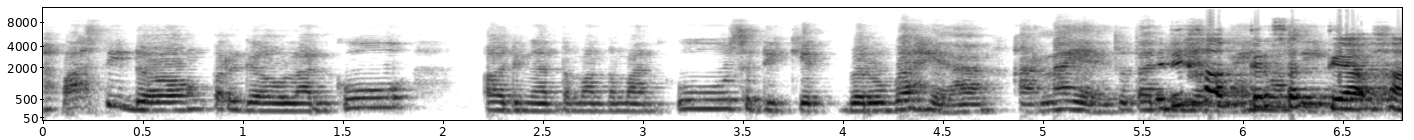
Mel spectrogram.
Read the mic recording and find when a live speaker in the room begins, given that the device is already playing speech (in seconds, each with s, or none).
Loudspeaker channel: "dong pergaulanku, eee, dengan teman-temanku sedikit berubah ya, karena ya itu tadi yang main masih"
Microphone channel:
5.5 s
